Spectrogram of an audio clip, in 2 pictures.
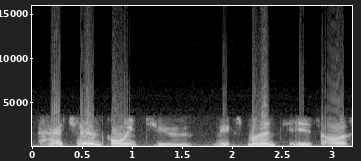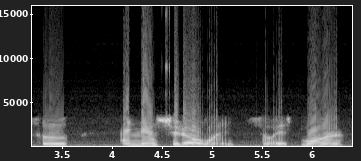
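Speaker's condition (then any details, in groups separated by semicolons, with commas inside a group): Cerebral palsy; declined voice surgery due to risk of losing speech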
